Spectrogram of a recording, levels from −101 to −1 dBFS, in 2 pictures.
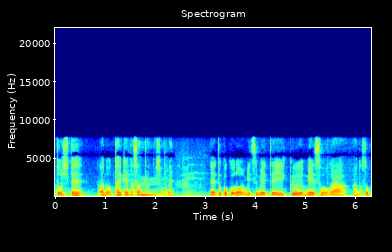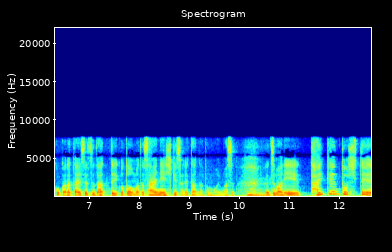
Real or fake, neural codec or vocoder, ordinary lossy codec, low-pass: real; none; none; none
